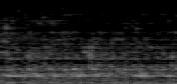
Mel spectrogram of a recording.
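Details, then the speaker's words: Toilet flushes sluggishly, water not fully draining, then bubbling gurgles as it goes down; augering several times failed, and a partial blockage before the main drain is suspected. "But you can see when I'm flushing this toilet, the water is not quite going all the way down. And then when it does go down, you'll hear that gurgling noise."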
